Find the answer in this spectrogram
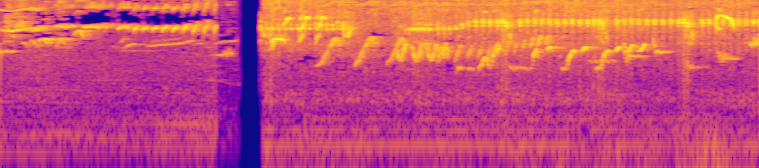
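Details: Online contest entry of a white-rumped shama (murai batu): high buzzy trills, a brief silence, then a rapid run of varied upslurred and downslurred whistles with dense chatter above.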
